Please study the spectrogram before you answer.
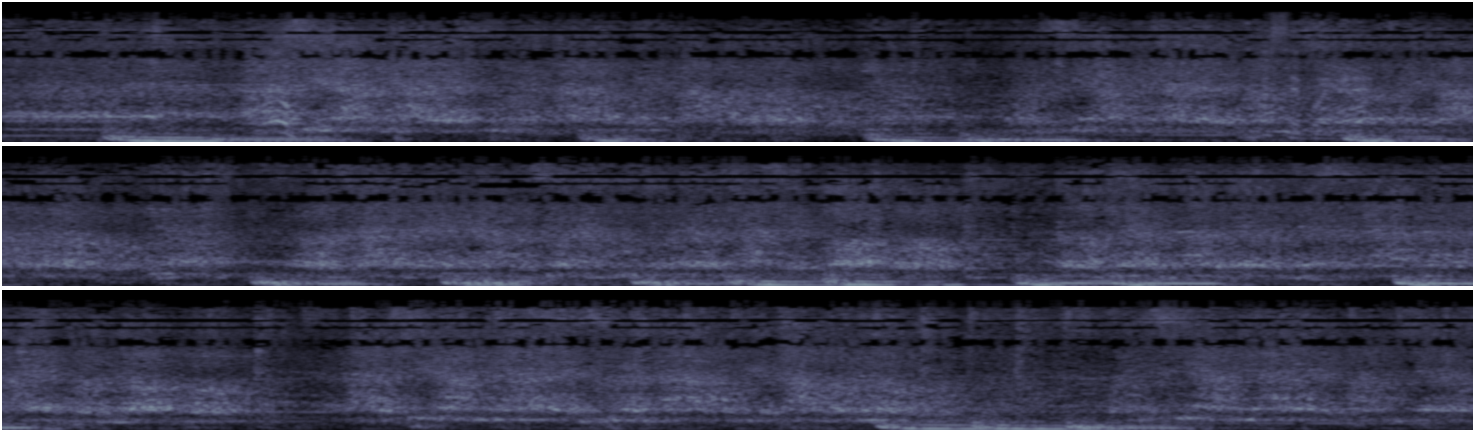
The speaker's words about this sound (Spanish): Porque vos viste el público gritando y lo tenemos en audio porque también transmite una cosa así intensa.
